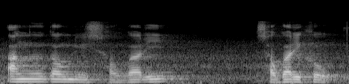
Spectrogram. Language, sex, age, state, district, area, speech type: Bodo, male, 45-60, Assam, Chirang, rural, spontaneous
